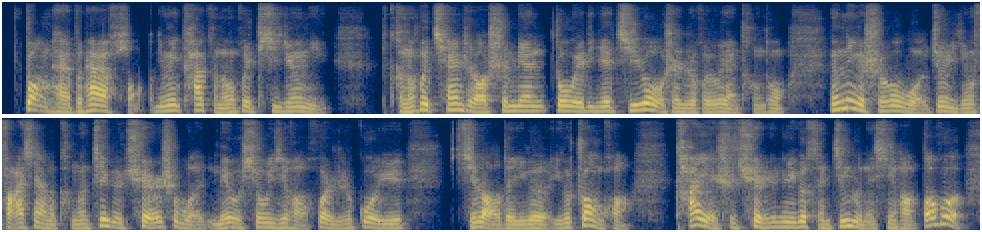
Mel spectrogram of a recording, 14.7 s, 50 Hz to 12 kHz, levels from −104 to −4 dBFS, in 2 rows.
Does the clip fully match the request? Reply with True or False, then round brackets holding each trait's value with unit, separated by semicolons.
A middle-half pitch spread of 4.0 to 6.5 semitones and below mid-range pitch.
True (4.3 semitones; 130 Hz)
